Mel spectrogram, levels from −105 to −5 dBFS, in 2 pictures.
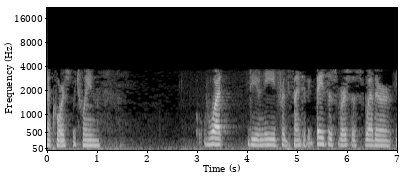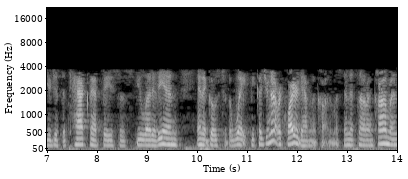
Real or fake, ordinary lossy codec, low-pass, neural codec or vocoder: real; AAC, 32 kbps; 3.6 kHz; none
